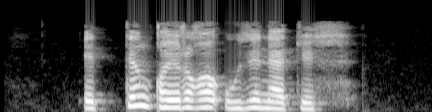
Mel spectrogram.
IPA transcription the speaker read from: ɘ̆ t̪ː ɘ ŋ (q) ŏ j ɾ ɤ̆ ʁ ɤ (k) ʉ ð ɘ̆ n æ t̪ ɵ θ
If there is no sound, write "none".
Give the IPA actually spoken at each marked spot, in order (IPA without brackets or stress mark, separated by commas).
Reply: q, ʔ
